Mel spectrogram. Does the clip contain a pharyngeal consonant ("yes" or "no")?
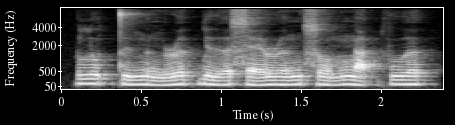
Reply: no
